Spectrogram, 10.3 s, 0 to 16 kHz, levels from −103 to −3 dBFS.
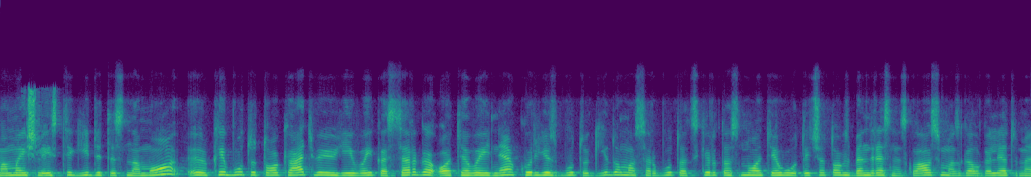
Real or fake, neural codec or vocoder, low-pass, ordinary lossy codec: real; none; 7.2 kHz; Opus, 16 kbps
